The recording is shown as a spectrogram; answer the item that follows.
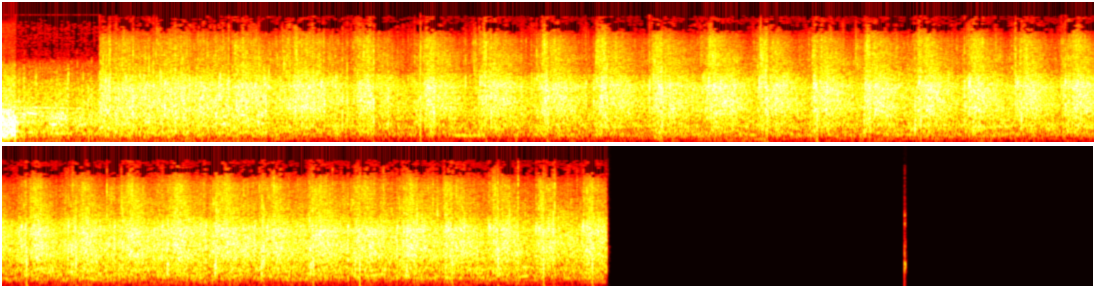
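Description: Large crowd clapping together in unison, a steady rhythm of claps; it starts about a second in and cuts off suddenly near the end.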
